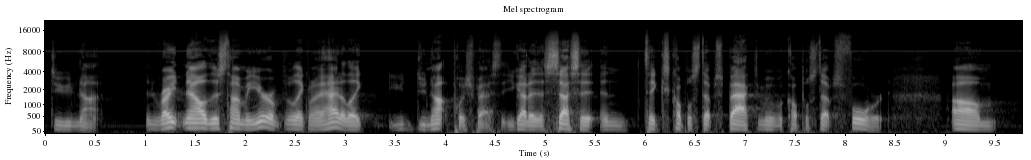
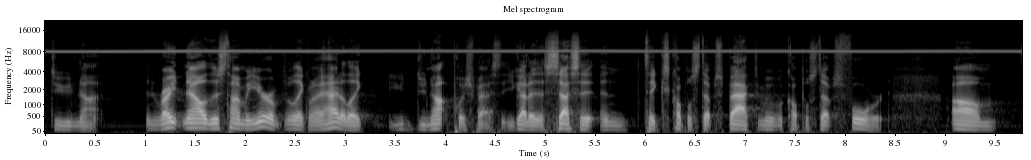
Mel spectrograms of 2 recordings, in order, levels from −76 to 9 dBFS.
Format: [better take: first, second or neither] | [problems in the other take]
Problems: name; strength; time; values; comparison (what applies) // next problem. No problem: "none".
first | high-pitched whine; loud; throughout; 8 kHz, 8 dB below the speech; faint in the first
